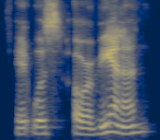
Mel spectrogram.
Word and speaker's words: Vienna: was so dirty and not Vienna not vanan not V it was or Vienna not vanan it was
